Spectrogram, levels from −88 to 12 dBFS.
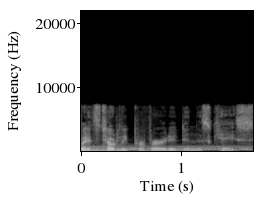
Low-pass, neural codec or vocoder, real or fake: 7.2 kHz; none; real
